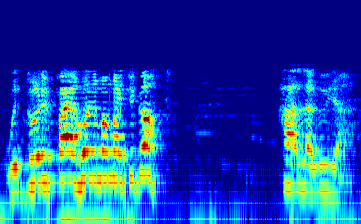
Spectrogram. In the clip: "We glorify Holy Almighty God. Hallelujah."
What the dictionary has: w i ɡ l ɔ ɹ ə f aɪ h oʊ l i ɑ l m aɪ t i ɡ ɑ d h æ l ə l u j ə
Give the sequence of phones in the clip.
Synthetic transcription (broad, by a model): w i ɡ l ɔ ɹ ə f aɪ h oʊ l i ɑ m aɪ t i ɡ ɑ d h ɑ l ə l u j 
